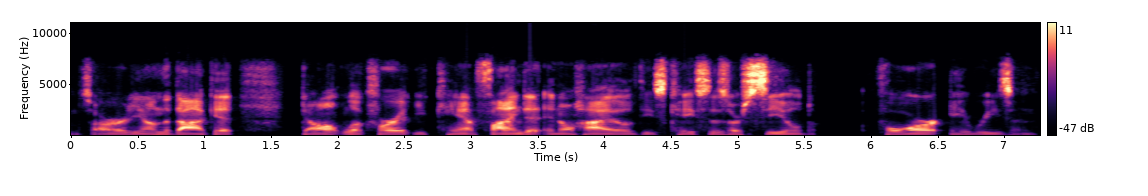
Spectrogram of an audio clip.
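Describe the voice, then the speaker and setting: A man co-hosting a casual commentary vlog, taunting and mocking, his voice swinging up into shouts. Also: medium pitch, lo-fi sound. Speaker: YouTube channel co-host.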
